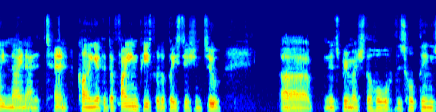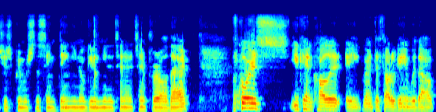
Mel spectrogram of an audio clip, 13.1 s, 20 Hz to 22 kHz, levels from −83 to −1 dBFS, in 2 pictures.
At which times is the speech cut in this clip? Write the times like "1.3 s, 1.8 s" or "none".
1.1 s, 2.3 s, 5.5 s, 10.0 s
